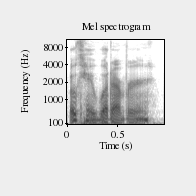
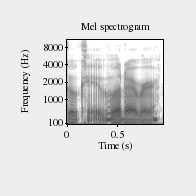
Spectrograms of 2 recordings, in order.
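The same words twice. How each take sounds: First: Breezy, careless okay whatever; dismissive okay whatever. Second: "Okay, whatever" mumbled much lower and softer; muttered okay whatever. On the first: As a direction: Countess shrugging off the marriage news, airily dismissive. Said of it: "but she's kinda like". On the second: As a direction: Countess only half-saying it, a low mutter. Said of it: "Not actually, but she's kinda like". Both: Retold or imitated.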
